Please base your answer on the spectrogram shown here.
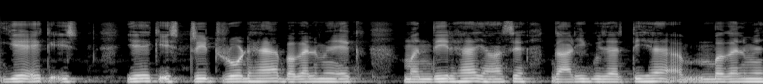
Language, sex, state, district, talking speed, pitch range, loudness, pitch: Hindi, male, Bihar, West Champaran, 165 wpm, 125-135 Hz, -14 LUFS, 130 Hz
